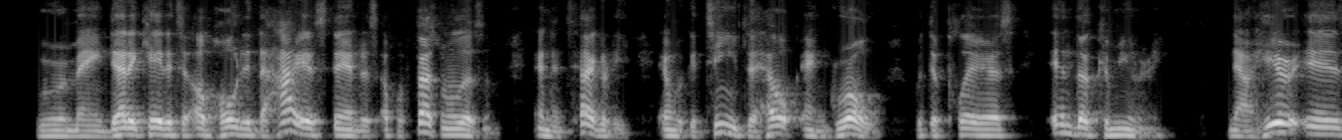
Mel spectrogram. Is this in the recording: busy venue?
no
